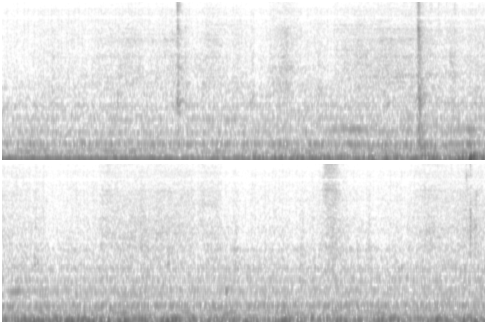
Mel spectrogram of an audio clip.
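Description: A steady low mechanical hum, with a few faint clicks and one soft thump about seven seconds in.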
